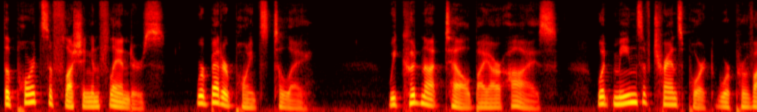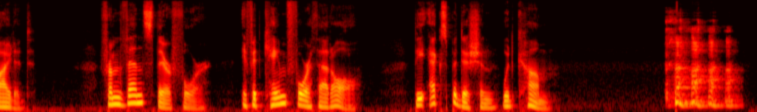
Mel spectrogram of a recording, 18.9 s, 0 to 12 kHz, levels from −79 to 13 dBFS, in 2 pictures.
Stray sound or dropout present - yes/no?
yes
